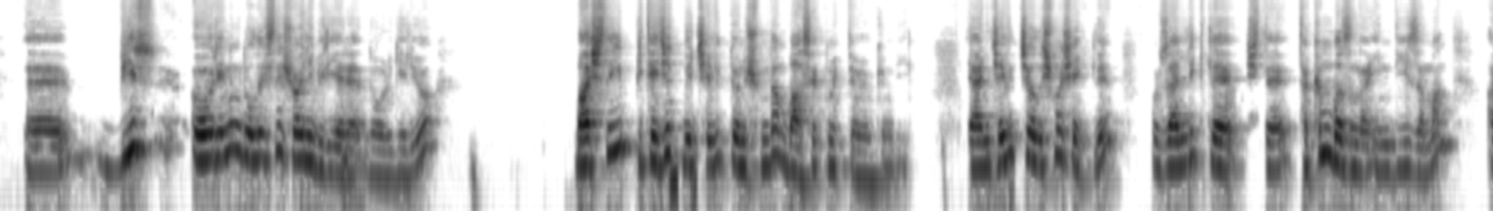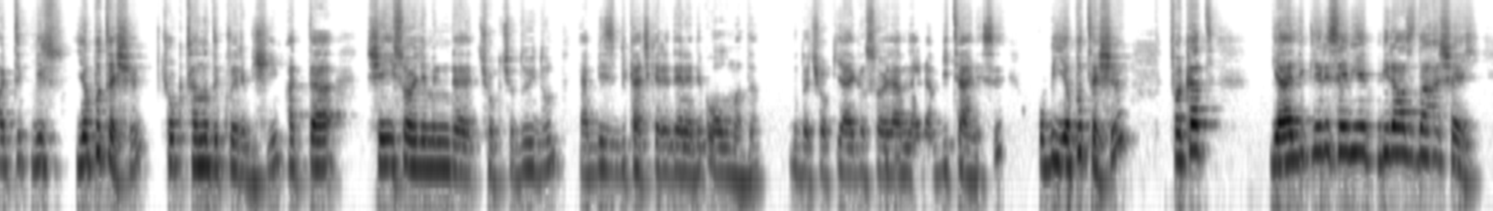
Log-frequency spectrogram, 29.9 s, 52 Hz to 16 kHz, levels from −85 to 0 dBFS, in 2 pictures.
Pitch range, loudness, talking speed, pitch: 160-220 Hz, -22 LUFS, 130 wpm, 185 Hz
